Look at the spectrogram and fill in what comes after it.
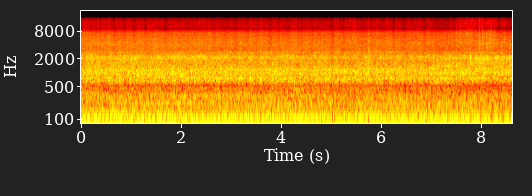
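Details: Suburban 6.2 diesel after cold start, small oil and coolant leaks noted: steady, even diesel clatter at idle with no misses, knocks or surging; runs like a top, healthy.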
